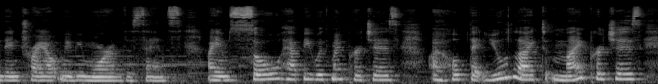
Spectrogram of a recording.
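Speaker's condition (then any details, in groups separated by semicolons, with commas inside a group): No condition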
